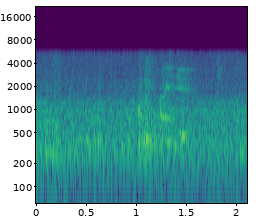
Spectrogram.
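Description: The Detroit Diesel Series 50 inline four-cylinder diesel of a 1999 Gillig Phantom transit bus running, a steady low drone heard from inside the passenger cabin.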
